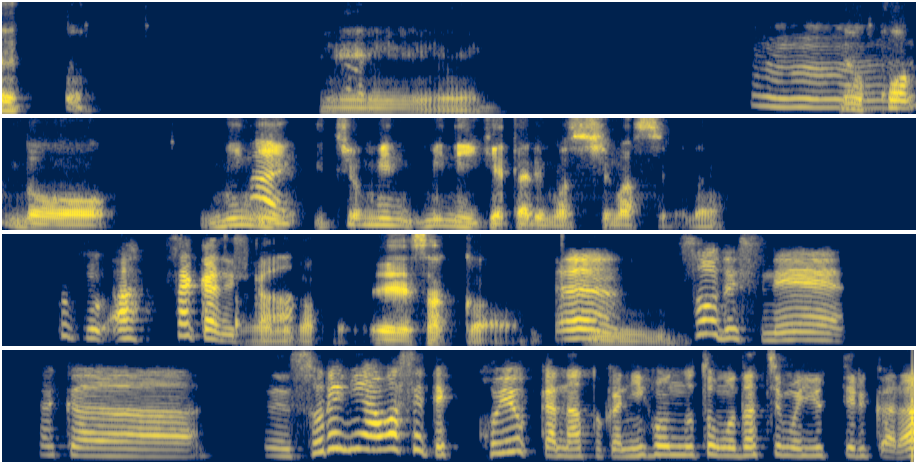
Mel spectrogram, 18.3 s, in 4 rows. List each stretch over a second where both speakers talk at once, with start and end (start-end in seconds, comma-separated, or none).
none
